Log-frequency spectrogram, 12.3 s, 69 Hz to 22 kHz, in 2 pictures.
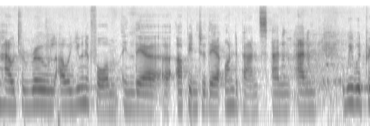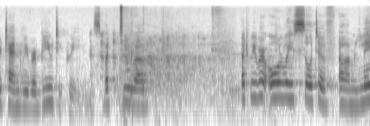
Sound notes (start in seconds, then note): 4.6 audience laughs; 7.7 laughs; 7.8 audience laughs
